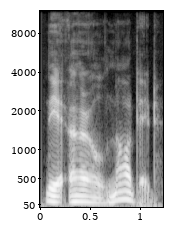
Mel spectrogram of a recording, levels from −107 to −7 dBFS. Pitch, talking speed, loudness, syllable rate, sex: 100 Hz, 145 wpm, -15 LUFS, 3.7 syllables/s, male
